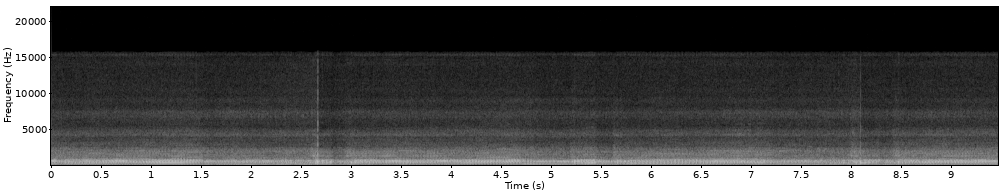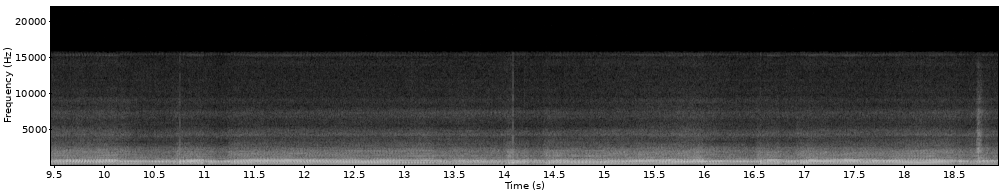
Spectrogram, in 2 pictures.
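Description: Mud and water splash under spinning tyres.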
